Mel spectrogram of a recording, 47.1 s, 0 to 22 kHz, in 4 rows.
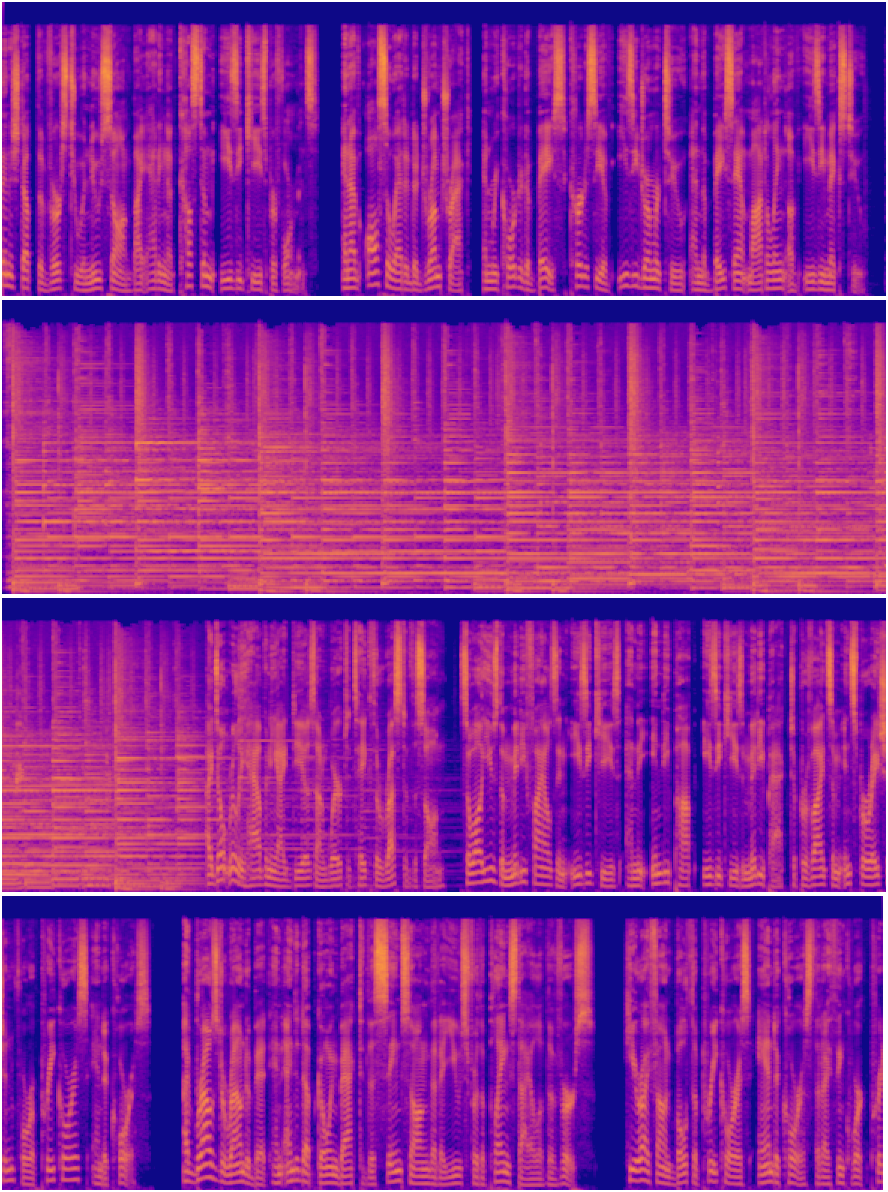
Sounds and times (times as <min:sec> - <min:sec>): Speech: 0:00.0 - 0:11.6, 0:26.3 - 0:47.1.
